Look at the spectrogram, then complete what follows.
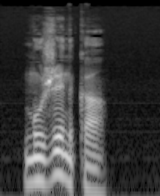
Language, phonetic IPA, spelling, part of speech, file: Polish, [muˈʒɨ̃nka], Murzynka, noun, Pl-Murzynka.ogg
